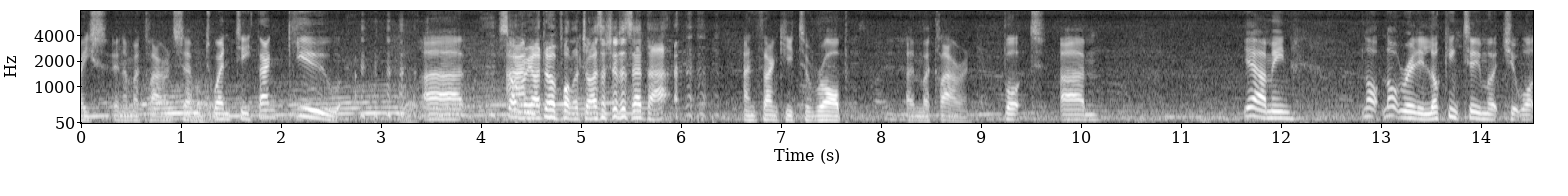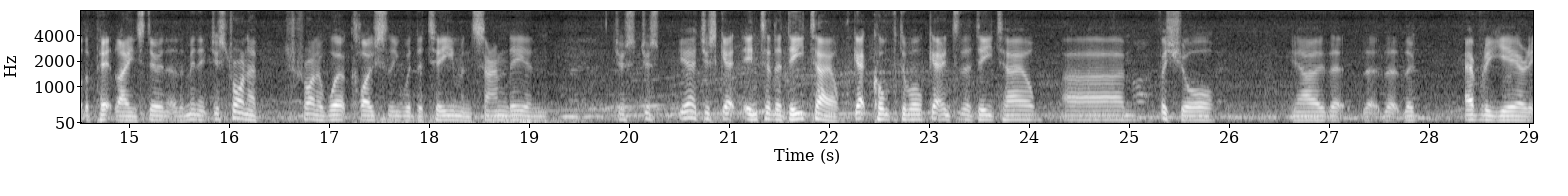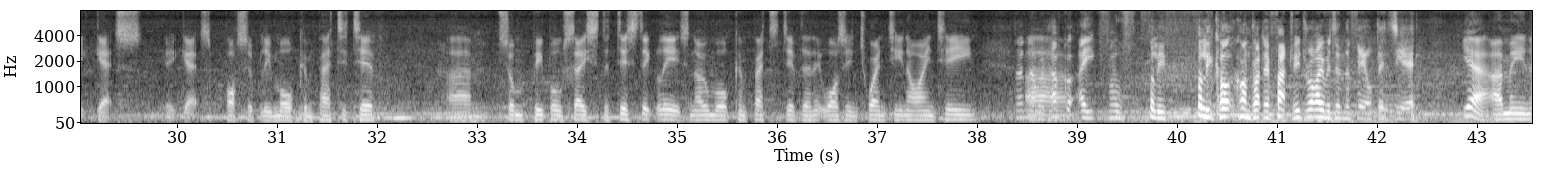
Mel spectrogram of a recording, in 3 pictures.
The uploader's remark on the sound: From The Racetrack - British GT Media Day 2023. Hear from drivers and series officials in the press conference.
